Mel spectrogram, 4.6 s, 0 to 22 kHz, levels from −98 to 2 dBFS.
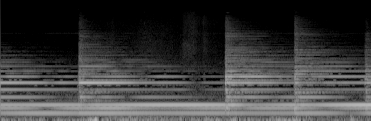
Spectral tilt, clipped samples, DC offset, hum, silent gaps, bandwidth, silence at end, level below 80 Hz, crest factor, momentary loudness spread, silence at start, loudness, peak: -7 dB/octave; under 0.1%; under 0.1%; none; none; 9 kHz; 0 s; -50 dBFS; 14 dB; 5 LU; 0 s; -32 LUFS; -18 dBFS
